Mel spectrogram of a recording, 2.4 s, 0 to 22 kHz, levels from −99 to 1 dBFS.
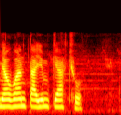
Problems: background sounds at intervals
